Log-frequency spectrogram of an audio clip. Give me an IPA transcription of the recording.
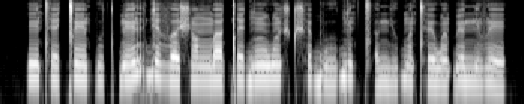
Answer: ĩ tʰ e ǀ ẽ p ṳ t ɓ ẽ r ɡ e v ə ʃ ɔ̃ ŋ͡m ɐ ǃ e ɡ ũ w ũ ʃ t͡ʃʰ ʏ b w ṳ ɡ ĩ t t͡sʼ ə̤ mʲ ṳ b ə̃ tʰ ʏ w ə̃ ɓ ʏ mʲ ə̃ v ẽ

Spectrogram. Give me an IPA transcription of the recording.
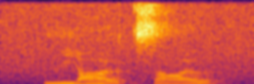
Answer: l j ɑ˥˨ ʊ̯ t͡s ɑ˨˦ ʊ̯

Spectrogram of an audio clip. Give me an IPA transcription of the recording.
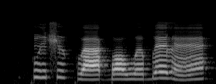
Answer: kʷ ĩ˦ ʃ ɨ˦ kʷ aː˨ ɡ͡b ɔ˧ w ə˧ b ɛ˦ l ɛ̃˨˦

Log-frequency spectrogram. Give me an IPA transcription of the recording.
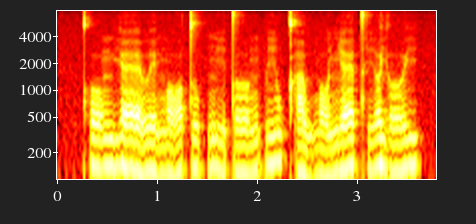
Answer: kʰ oː˧ ŋ j ɛː˧˩ ʋ e˧˩ ŋ ɔː˩˧ t̪ u˧˩ k̚ ŋ iː˧˩ t̪ ɤː˩˧ ŋ p iː˧˥ w kʰ a˧˩ w ŋ ɔː˩ ɲ ɛː˧˥ t̪ʰ i˧˥ ə̯ j ɤː˧˥ j

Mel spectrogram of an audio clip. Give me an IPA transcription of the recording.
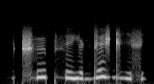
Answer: ʈ͡ʂʰ ø p θ e j ə ɖ d ɛ ʒ ɖʱ i s

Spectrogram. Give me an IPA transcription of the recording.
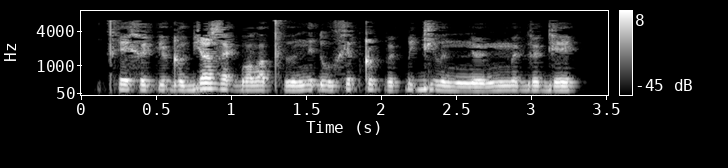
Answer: t̪ʰ e x ø pʲ o ɖ o bʲ ɑ z æ ɡ͡b o lˠ e t̪ʰ ɯ n̪ i ɗ u x e p ʈ u p ø k͡p i ɡ j ɯ nː ø mː ø ɡ ø ɡ e

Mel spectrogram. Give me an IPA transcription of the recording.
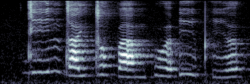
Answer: d iː˧˥ n d a˩˧ j d o˧ p aː˩ m p u˧˩ ə̯ ʔ iː˥˨ pʰ i˩˧ ə̯

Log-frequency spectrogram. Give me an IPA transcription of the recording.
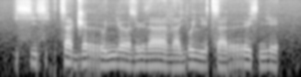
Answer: sʲ e˥˨ sʲ | t͡s æ˥˨ d͡ʒ ə˥˨ r u˨˦ nʲ ɤː˥˨ z ʉ˥˨ ð æː˥˨ v æ˨˦ j u˥˨ lʲ ɨ˨˦ t͡s æ˨˦ r ɨː˥˨ sʲ nʲ e˥˨

